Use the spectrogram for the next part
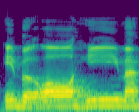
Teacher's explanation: با پر قلقلہ کیا جائے گا، را کو موٹا کر کے پڑھیں گے اور را پر کڑا زبر ہونے کی وجہ سے را کو کھینچیں گے بھی ایک الف کی مقدار، ابراہیم۔ ہا کے بعد یا حروف مدہ میں سے آ گیا لہٰذا یا کو بھی کھینچیں گے۔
